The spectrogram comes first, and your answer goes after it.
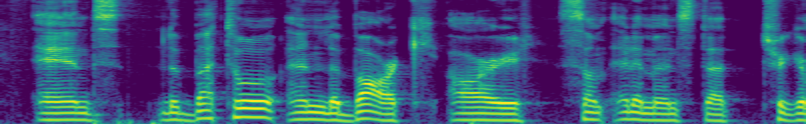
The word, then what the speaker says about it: barque: it in french it's in bach which sounds like bark like a dog barking a bark so if you talk about the the parkway no no more backway bark is a bark brqe is pronounced like a bark the definition you would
